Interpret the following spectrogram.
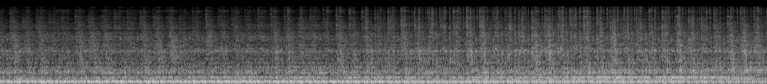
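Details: Old Bennett 541 gas pump motor, running after many years of barn storage: smooth, even hum holding one pitch with a soft regular pulse and no rattles or squeal. Normal running.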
